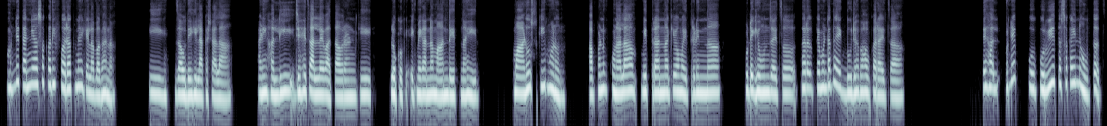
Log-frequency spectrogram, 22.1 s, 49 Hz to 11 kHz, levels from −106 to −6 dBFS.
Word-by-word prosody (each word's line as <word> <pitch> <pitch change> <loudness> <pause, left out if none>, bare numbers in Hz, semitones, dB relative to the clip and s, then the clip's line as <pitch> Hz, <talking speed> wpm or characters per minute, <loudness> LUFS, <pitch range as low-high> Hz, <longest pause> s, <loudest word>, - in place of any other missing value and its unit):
म्हणजे 255 +5 -1
त्यांनी 270 +1 0
असं 295 +1 0
कधी 285 0 +1
फरक 245 -1 +1
नाही 265 0 +1
केला 200 -3 -1
बघा 185 +2 +1
ना, 180 -4 0 0.7
की 195 -3 -1 0.2
जाऊदे 185 -1 +3
हिला 180 -2 +2
कशाला 170 -2 -3 0.7
आणि 200 +1 +4
हल्ली 200 +3 +2
जे 205 - +2
हे 210 +2 +2
चाललंय 195 -3 +3
वातावरण 180 0 -1
की 190 0 0 0.4
लोकं 190 -1 +3 0.2
एकमेकांना 190 0 +2
मान 185 0 +3
देत 180 -1 +2
नाहीत. 180 -1 +1 0.8
माणुसकी 220 +6 +1
म्हणून, 210 -9 +2 0.5
आपण 220 +5 +1
कुणाला 215 +1 +3 0.2
मित्रांना 210 0 +2
किंवा 220 0 +1
मैत्रिणींना, 205 +1 +1 0.5
कुठे 220 -1 +2
घेऊन 210 0 +4
जायचं 200 -1 -2 0.2
तर 245 0 0
ते 250 - -1
म्हणतात 255 +3 +1
ना 310 - -1
एक 225 -6 -3
दुजाभाव 205 +1 +1
करायचा. 180 -3 -2 1.6
ते - - +1
हल् 250 -2 -1 0.2
म्हणजे 305 +9 -4 0.5
पूर्वी 240 +7 +4
तसं 295 +1 -2
काही 310 +1 +1
नव्हतंच. 230 - -1
205 Hz, 135 wpm, -22 LUFS, 190-235 Hz, 1.6 s, आणि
